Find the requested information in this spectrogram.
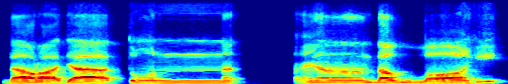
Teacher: یہاں نون ساکن کے بعد دال حرف اخفا ہے تو یہاں نون کو اپنے مخرج میں چھپا کر ادا کریں گے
